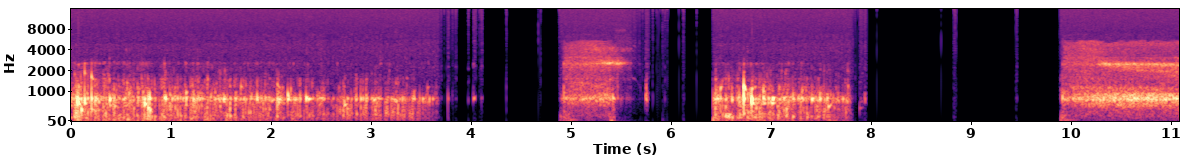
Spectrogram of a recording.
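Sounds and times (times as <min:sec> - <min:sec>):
underwater bubbling and gurgling: 0:00.0 - 0:03.6, 0:06.4 - 0:07.8.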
